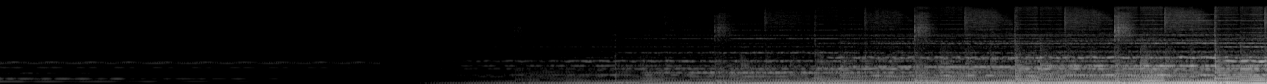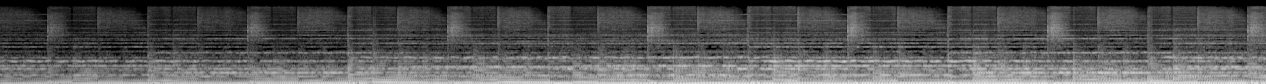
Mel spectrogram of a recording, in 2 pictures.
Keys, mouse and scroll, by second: 1.5 click, 2.0 s, 2.7 Escape, 2.9 s, 3.5 Escape, 3.7 click, 3.9 ctrl+z, 4.9 s, 5.9 click, 6.1-9.7 middle drag, 6.7-7.1 scroll down 1, 7.1 shift+z, 8.6 s, 9.7 click, 9.9 shift+d, 13.1 click, 14.0 KP_7, 14.5 shift+z, 14.9 shift+d, 17.4 click, 17.6-19.0 middle drag, 18.0 scroll down 2, 18.7 shift+z, 19.0 scroll down 1, 20.1 ctrl+s, 20.6 middle click, 21.4-22.1 scroll down 2, 21.5 middle click, 22.1 middle click, 23.0-23.3 scroll up 1, 23.3-24.8 middle drag, 24.4 scroll up 1, 24.8 click, 25.1 KP_2.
